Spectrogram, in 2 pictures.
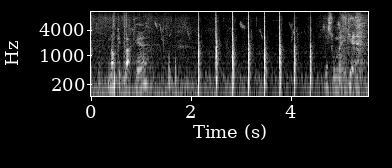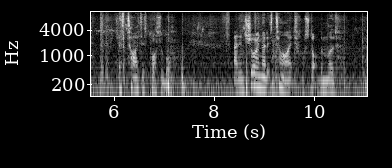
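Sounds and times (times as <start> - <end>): hammer striking wooden plank: 2.1 - 4.5.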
